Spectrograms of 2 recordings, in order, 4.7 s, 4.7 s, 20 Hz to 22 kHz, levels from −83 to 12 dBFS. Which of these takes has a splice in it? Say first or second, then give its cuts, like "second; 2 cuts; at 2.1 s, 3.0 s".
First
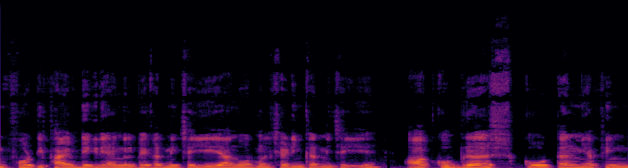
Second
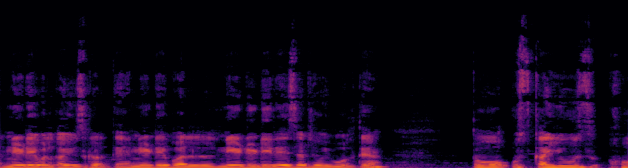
first; 1 cut; at 2.9 s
